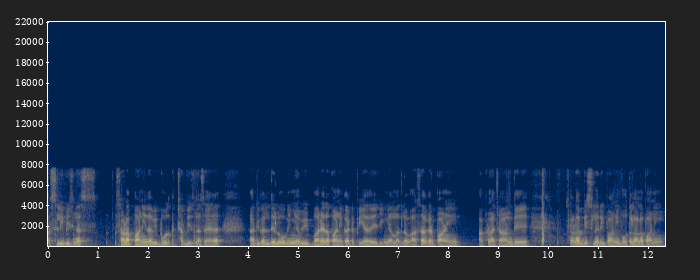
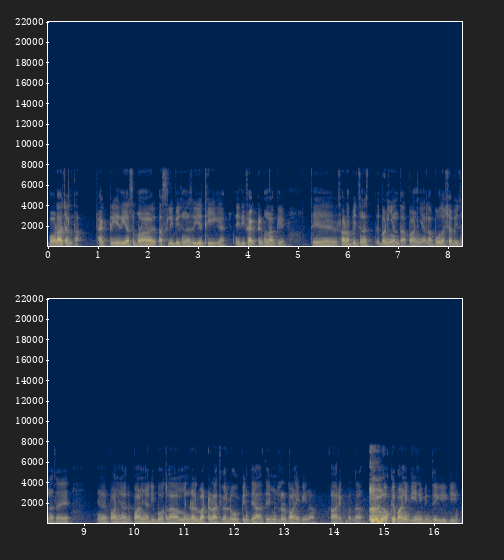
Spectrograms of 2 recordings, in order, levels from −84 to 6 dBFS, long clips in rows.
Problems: none marked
